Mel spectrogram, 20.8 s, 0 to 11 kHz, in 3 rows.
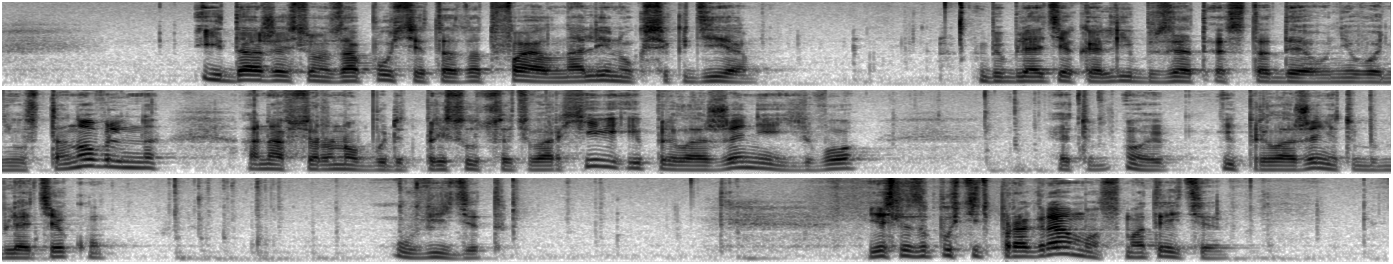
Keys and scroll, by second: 10.2 Return, 11.6-12.5 typing, 13.7-15.8 typing.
